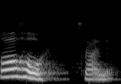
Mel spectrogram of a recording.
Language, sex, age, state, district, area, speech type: Marathi, female, 18-30, Maharashtra, Pune, urban, spontaneous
